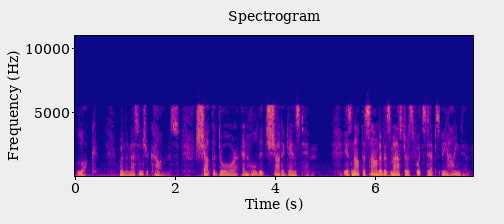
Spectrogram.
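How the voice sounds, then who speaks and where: Man acting as indignant prophet, husky, urgent, bit muffled, audio bible drama. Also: medium pitch, normal speed, dry recording, natural voice. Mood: indignant alarm. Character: indignant prophet warning his elders of danger. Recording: dull, muffled audio over music.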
